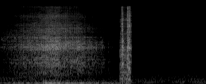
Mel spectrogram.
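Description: Video transition whoosh sound effect: a rush of noise that swells and fades over about a second, followed by a short sharp click.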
